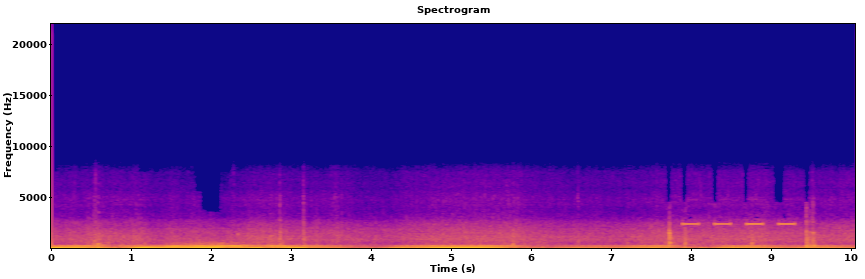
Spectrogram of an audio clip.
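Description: Off-road vehicle's engine revving up and down as it crawls over rocks with front and rear lockers engaged, with two strong surges in the first half. Near the end, four short high beeps come in quick succession.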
